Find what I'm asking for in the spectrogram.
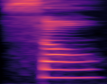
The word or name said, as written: sao1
